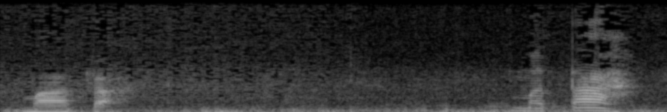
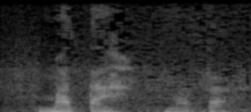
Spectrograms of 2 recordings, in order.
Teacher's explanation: Accent on the second syllable.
